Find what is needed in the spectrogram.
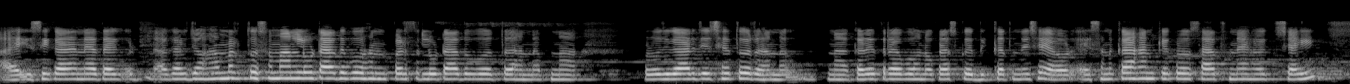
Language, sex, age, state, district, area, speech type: Maithili, female, 30-45, Bihar, Begusarai, rural, spontaneous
